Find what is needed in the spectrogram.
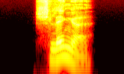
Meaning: first/third-person singular subjunctive II of schlingen
- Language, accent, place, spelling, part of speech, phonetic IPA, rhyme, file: German, Germany, Berlin, schlänge, verb, [ˈʃlɛŋə], -ɛŋə, De-schlänge.ogg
